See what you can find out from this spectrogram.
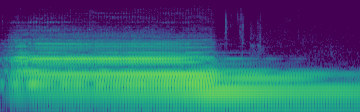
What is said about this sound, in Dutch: Dit is het geluid van een cello, duidelijk een snaarinstrument. Je kan afleiden dat het gaat om een cello, want je hoort het timbre van het instrument. Je hoort eigenlijk de specifieke klankkleur van het instrument.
